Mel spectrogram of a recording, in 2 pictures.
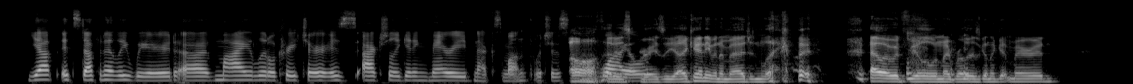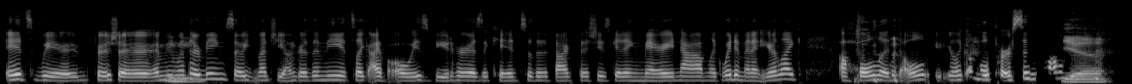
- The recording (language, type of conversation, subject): English, unstructured, Can you remember a moment when you felt really loved?
- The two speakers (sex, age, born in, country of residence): female, 35-39, United States, United States; male, 30-34, India, United States
- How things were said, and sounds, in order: tapping; laughing while speaking: "like, how"; chuckle; laugh; chuckle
